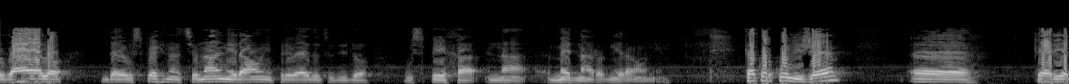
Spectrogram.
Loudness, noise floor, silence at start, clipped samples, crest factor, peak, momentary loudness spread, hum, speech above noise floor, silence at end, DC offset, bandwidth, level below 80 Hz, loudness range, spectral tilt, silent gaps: -23 LUFS; -54 dBFS; 0 s; under 0.1%; 14 dB; -8 dBFS; 15 LU; none; 32 dB; 0 s; under 0.1%; 5.8 kHz; -54 dBFS; 5 LU; -10.5 dB/octave; none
